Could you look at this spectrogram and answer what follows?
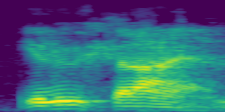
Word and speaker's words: Yerushalayim: me the holy land yerushalayim that's the proper way to say if you're jewish i'm not i'm a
